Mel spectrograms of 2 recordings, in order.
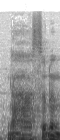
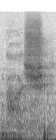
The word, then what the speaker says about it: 나하스: 나하스는 나하쉬라고 하기도 하는데요. 나하쉬 원래 발음은 나하쉬입니다. 나하쉬 뱀이란 뜻이에요.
